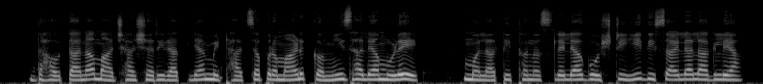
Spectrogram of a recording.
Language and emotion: Marathi, fearful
